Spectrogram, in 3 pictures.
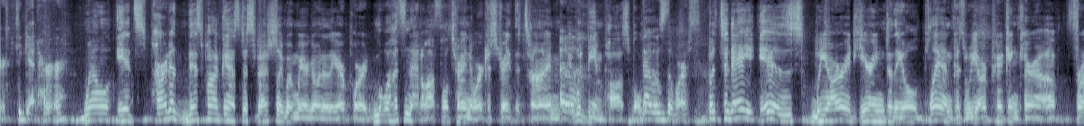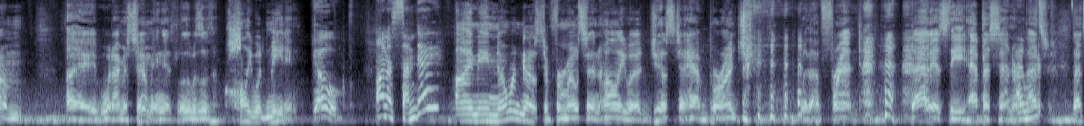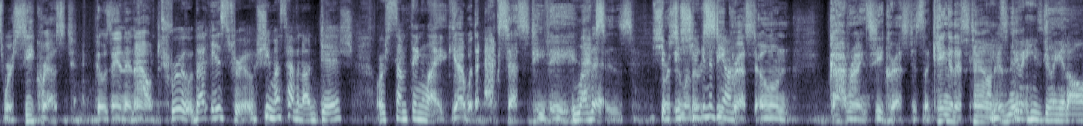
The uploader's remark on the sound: In the Car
